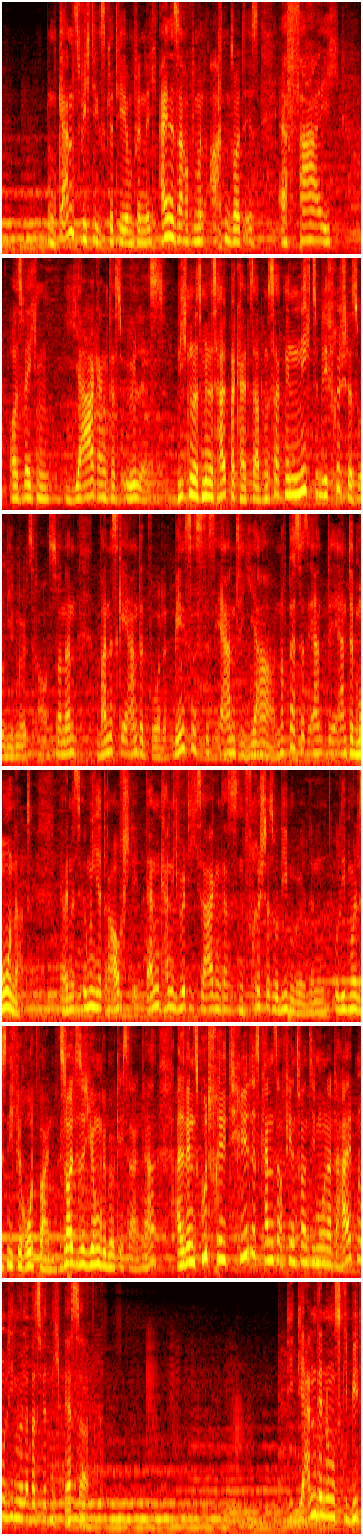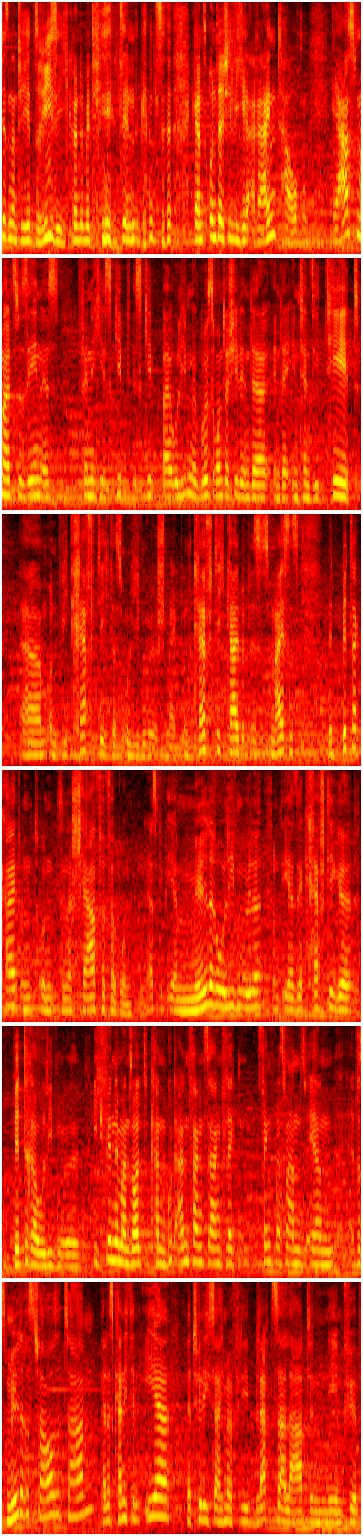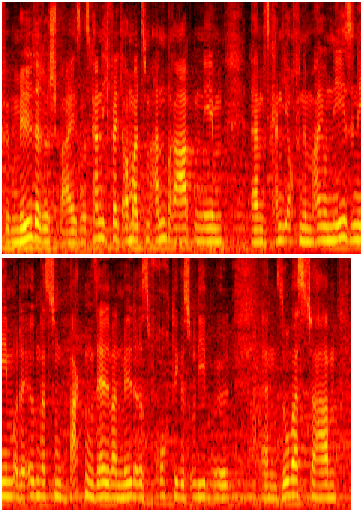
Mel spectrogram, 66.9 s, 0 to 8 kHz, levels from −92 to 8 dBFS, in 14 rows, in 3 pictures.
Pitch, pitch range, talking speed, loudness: 165 Hz, 150-180 Hz, 205 wpm, -24 LUFS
